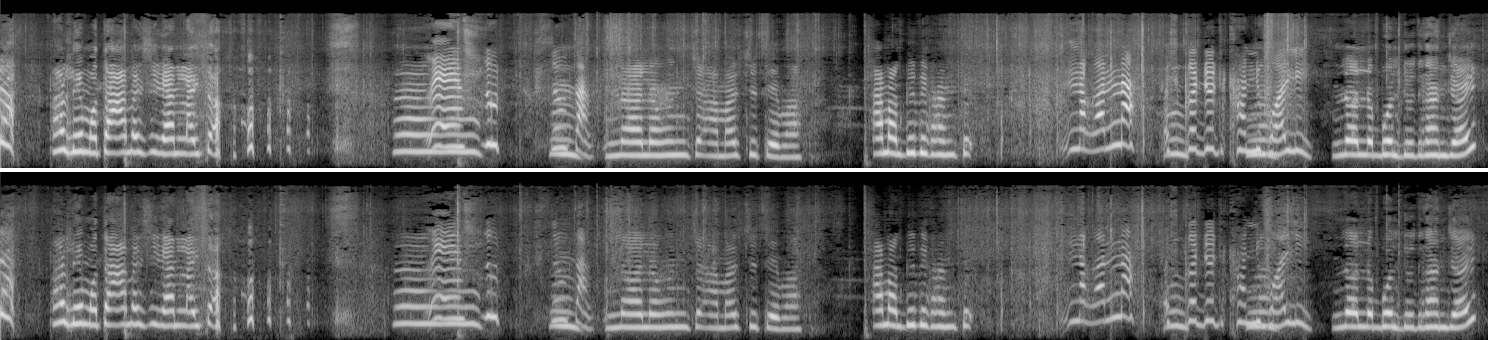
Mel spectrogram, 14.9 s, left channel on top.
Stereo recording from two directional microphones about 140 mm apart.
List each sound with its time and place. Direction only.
0.0 s speech: 15° left (ahead or behind)
3.9 s music: 20° left (ahead or behind)
4.3 s a sound: 10° right (ahead or behind)
4.9 s speech: 15° right (ahead or behind)
5.5 s speech: 10° left (ahead or behind)
10.8 s speech: 5° left (ahead or behind)
11.8 s speech: 20° right (ahead or behind)
12.7 s speech: 5° left (ahead or behind)
13.4 s speech: 20° left (ahead or behind)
